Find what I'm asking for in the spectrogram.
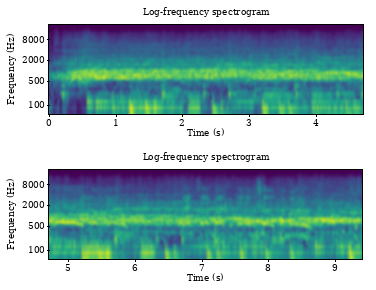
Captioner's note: cheers and applause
